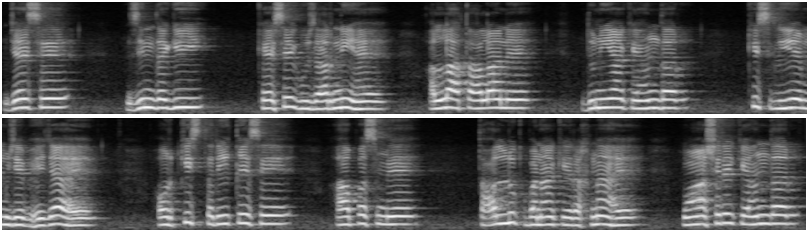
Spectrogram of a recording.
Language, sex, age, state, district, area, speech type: Urdu, male, 30-45, Delhi, South Delhi, urban, spontaneous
